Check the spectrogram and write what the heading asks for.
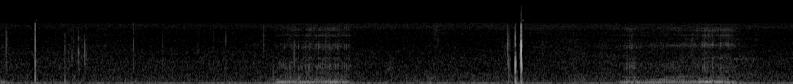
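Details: Male asleep: two soft, low rumbling snores about every three to four seconds over faint room hiss, with a brief click between; light snoring.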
